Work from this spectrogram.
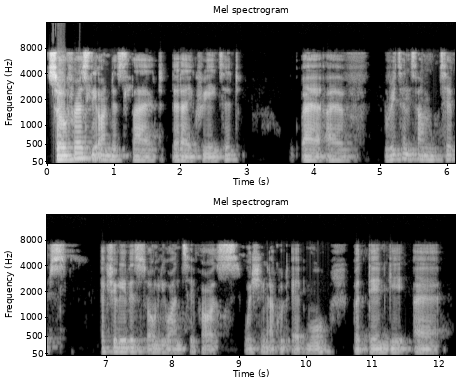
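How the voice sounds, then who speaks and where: Talking at a fairly slow pace, a man with a non-native accent has a very deep, low pitch and fairly even intonation. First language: not English. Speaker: history tutor. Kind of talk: tutorial. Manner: halting.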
